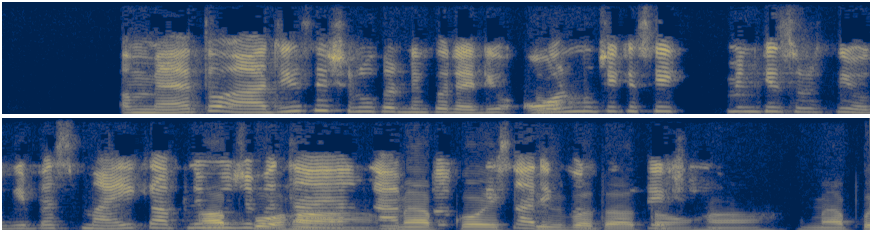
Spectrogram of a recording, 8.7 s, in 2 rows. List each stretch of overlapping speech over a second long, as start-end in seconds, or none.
5.3-8.0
